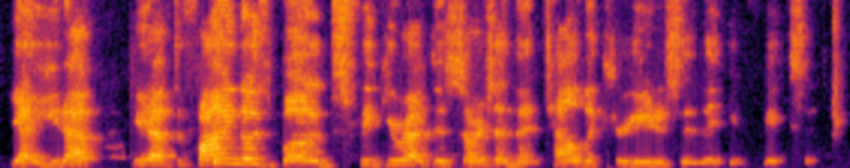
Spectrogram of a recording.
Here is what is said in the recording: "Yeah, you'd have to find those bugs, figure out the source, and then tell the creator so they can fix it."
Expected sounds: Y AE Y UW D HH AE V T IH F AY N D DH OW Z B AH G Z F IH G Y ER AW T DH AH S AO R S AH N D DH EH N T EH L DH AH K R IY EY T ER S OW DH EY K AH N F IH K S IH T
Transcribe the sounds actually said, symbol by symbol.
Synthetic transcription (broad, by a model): Y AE Y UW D HH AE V T IH F AY N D DH OW Z B AH G Z F IH G Y ER AW T DH AH S AO R S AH N DH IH N T EH L DH AH K R IY EY T ER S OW DH EY K AH N F IH K S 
